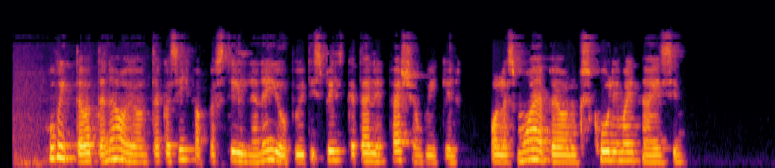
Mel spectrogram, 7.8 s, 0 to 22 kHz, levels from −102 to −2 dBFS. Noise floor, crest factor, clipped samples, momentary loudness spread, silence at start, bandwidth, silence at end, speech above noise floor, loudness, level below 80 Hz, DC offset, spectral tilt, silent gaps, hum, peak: -83 dBFS; 16 dB; under 0.1%; 10 LU; 0.25 s; 9.6 kHz; 0.9 s; 66 dB; -18 LUFS; -62 dBFS; under 0.1%; -5.5 dB/octave; none; none; -2 dBFS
